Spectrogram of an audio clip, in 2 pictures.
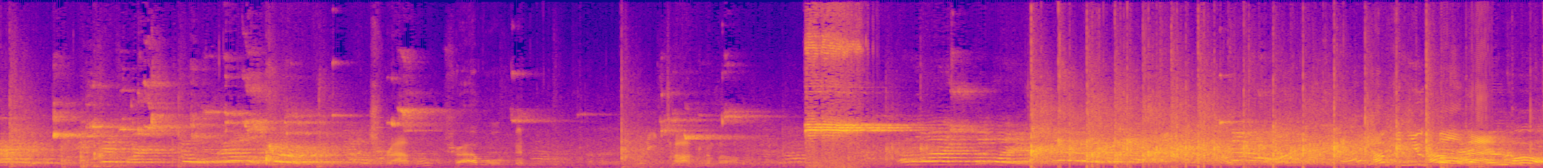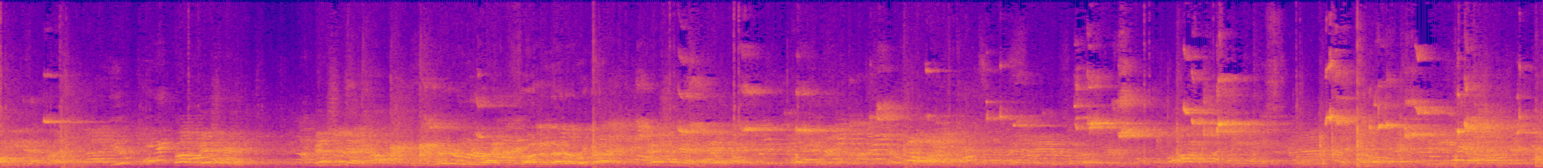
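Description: Youth basketball game in a gym: a ball bouncing on the hardwood floor, scattered knocks and shoe noise, and the voices of players and spectators echoing in the hall. A short referee's whistle sounds about eight seconds in, and the voices grow louder for several seconds after it.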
